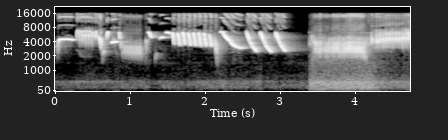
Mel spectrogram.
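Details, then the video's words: Canary song to prompt other canaries to sing: quick chattering notes and a run of descending whistled slurs, ending in a harsh noisy burst with a high trill. "KENARI GACOR DOR INI MEMANCING KENARI YANG SUSAH BUNYI JADI IKUT GACOR #185 || VOICE OF CANARY"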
